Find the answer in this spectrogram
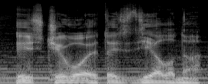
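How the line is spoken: Gruff grunt. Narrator (Russian): наконец буркнул он

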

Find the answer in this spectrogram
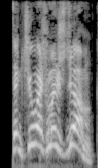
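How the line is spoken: Shouted. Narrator (Russian): крикнул Ставра

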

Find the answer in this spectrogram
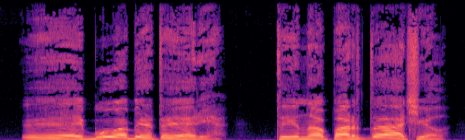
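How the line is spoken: Roaring. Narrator (Russian): проревел темный человек

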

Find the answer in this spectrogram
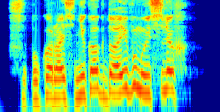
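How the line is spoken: Mumbling. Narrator (Russian): промямлил Копчиков

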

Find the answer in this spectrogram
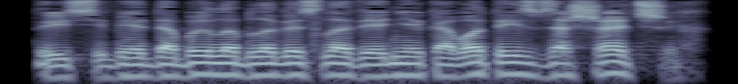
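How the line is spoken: Hissing whisper. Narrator (Russian): шипящим шепотом заявил быстрый Бен

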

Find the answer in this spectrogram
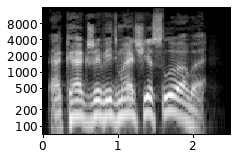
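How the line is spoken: Hoarse orc shout. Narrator (Russian): хрипло выкрикнул орк Сатера

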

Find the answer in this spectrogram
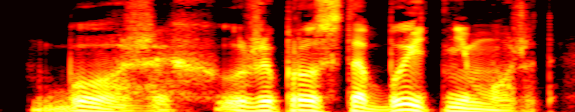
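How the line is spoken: Groaning. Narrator (Russian): застонал

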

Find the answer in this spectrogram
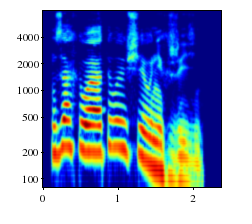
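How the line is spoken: Drawled. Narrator (Russian): протянула Фелисин

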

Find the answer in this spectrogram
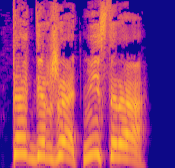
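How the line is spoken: Boy shouting. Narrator (Russian): Какой-то парнишка закричал

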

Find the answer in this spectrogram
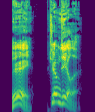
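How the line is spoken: Barked. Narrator (Russian): рявкнул

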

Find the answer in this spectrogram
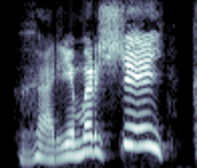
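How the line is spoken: Shouted from within crowd. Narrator (Ukrainian): крикнула Герміона десь зсередини юрби

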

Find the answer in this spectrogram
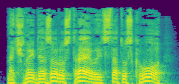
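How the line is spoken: Gloomy. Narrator (Russian): мрачно произнес Валентин

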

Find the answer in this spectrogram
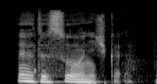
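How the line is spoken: Gloomy. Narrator (Russian): мрачно сказала Дита

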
